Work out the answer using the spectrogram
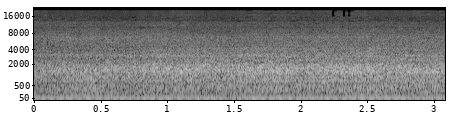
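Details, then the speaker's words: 2017 Subaru Levorg 2.0GTS just after oil change (about 5 litres), cold start: steady, even idle with loud, slightly coarse cold roar, no knocks or misses; normal cold idle. "all right so I just started it up sounds like a bit of a tank at the moment um it's cold"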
